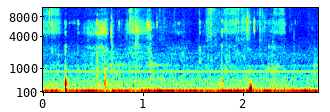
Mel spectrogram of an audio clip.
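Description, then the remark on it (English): Close-up crunchy chewing of a lunch salad with blueberries, pecans and strawberry dressing, eaten into the microphone, with soft irregular crunches and mouth clicks over a steady low hum, fairly quiet and with no talking. “I've never ate lunch on a podcast. I was told this would be dope. I hope you don't mind. I'm like chewing in the mic.”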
